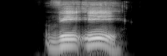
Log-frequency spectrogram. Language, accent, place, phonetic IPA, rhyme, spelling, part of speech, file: German, Germany, Berlin, [veːˈʔeː], -eː, WE, abbreviation, De-WE.ogg
- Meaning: 1. abbreviation of Wohneinheit 2. abbreviation of Wochenende 3. abbreviation of Willenserklärung 4. abbreviation of Wertersatz 5. abbreviation of wesentliches Ermittlungsergebnis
